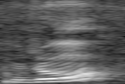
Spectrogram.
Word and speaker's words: rho: Just for pronunciation, rho, sigma. Okay, so m is the mass of the body, rho is the density of the body.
